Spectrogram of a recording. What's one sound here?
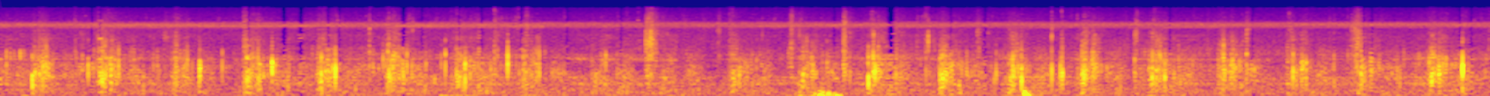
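Footsteps crunch steadily on a dirt path outdoors.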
